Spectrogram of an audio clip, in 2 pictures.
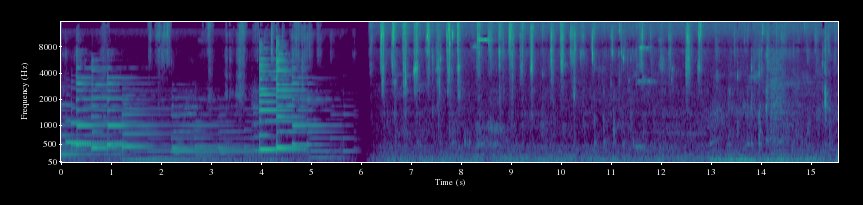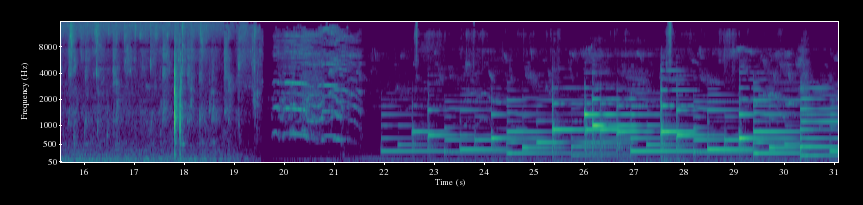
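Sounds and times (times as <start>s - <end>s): piano music: 0.0s - 6.0s, 21.9s - 31.0s
rooster crowing: 19.7s - 21.7s.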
